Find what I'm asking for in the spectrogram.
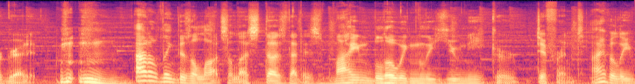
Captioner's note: ahem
